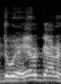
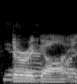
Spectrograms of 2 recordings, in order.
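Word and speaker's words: Duergar: So Dwergar is apparently the way that it's meant to be officially done. Duragar is another one.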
